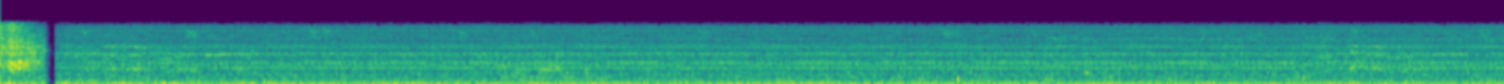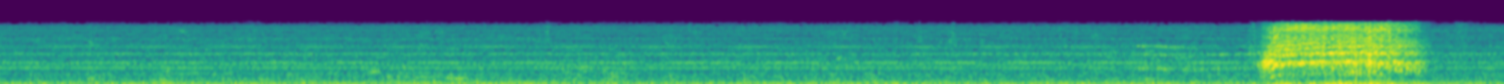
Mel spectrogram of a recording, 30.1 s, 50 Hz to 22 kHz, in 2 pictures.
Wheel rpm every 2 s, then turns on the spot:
0, 0, 0, 0, 0, 0, 0, 0, 0, 0, 0, 0, 0, 60, 20.
none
